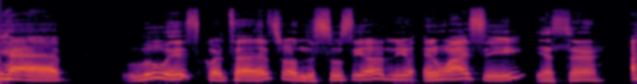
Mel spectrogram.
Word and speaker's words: Sucia: Yeah, we have Luis Cortez from the Susia NYC.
